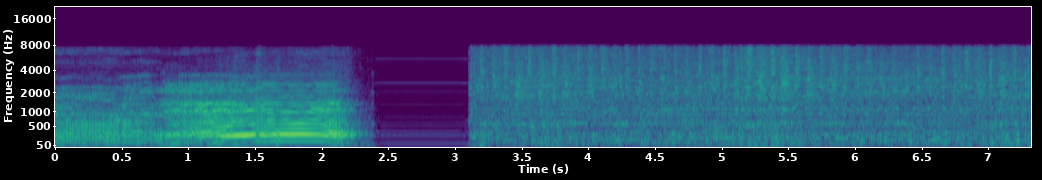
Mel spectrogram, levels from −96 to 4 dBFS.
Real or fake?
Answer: fake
